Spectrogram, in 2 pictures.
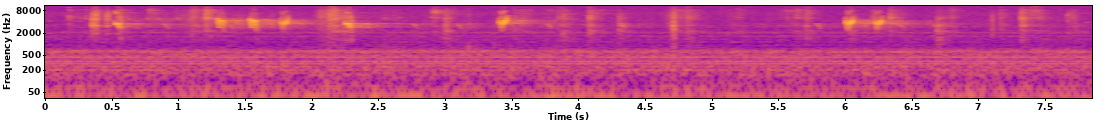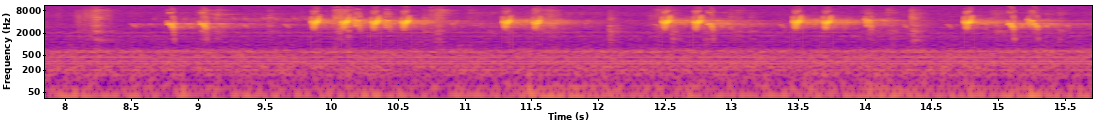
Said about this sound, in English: So recording, this is bird 354 doing very rapid flight calls.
